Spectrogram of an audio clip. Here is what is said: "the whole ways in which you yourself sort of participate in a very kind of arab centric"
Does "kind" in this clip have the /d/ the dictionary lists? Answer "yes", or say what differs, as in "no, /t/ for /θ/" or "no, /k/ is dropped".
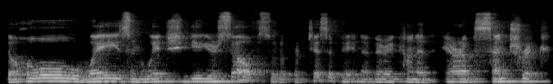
yes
